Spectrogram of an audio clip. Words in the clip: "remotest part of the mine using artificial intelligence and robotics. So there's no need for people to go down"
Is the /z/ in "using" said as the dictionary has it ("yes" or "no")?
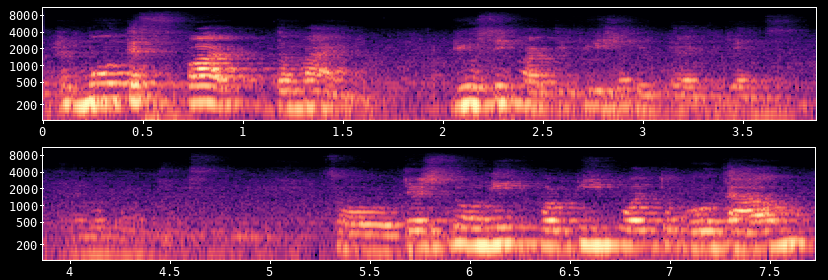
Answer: no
